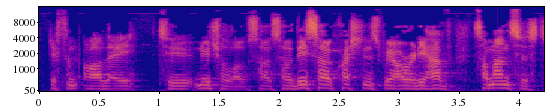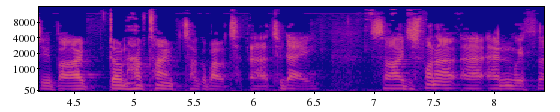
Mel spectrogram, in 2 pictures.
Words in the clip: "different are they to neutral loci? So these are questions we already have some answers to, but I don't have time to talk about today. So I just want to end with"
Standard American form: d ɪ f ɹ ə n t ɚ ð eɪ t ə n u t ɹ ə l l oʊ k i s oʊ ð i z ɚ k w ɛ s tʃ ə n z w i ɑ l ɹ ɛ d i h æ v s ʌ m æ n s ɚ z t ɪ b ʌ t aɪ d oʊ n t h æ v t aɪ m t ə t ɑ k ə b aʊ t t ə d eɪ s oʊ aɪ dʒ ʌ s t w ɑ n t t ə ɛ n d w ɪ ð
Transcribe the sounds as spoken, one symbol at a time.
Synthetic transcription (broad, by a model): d ɪ f ɹ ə n t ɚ ð eɪ t ə n u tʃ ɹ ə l l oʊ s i s oʊ ð i z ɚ k w ɛ s tʃ ə n z w i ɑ l ɹ ɛ d i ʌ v s ʌ m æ n s ɚ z t ɪ b ʌ t aɪ d oʊ n t h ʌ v t aɪ m t ə t ɑ k ə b aʊ t t ə d eɪ s oʊ aɪ dʒ ʌ s t w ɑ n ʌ t ɛ n d w ɪ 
